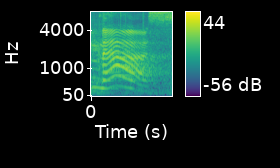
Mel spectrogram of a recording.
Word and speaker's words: Maas: Maas! What up, guys? I said it wrong. Sarah J. Maas. I'm sorry. Wait, no, Maas. Maas. It's Maas. We can settle it now. It's Maas. It's Maas, like Massachusetts.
